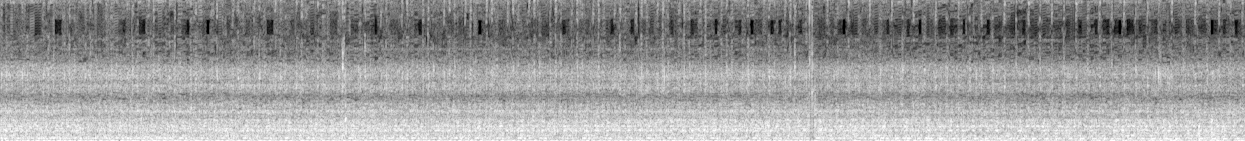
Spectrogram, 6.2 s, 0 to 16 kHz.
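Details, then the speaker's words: 1995 Honda Civic D16Z6 1.6 L inline-4 at idle during injector-unplug test: idle turns noticeably rougher and lumpier with this injector disconnected, so this cylinder fires fine and is not the misfiring one. "You can see in the camera and you can hear that that performance changed a lot. So, it's not that injector."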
